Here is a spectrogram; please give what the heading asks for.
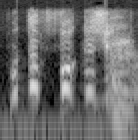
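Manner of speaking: very high exasperated comeback; mock-outraged high retort; retold angry retort. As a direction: fire back, pitch shooting up. Retold argument, his retort.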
